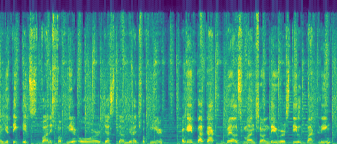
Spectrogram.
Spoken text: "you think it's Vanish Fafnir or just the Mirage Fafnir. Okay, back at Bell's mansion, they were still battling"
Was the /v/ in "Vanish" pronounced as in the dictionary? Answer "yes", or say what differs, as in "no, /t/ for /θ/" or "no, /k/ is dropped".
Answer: no, /b/ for /v/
